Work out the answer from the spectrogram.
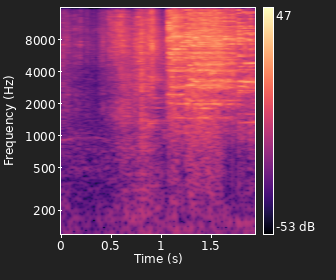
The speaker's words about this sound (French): Toutes les vitres sont brisées. Ah, ça, par exemple. Ah, oui, mais ce qui est le plus étonnant, c'est qu'elles ont volé en éclats après le coup de tonnerre.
